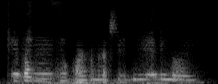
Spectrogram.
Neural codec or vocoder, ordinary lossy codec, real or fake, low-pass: codec, 44.1 kHz, 0.9 kbps, DAC; none; fake; none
